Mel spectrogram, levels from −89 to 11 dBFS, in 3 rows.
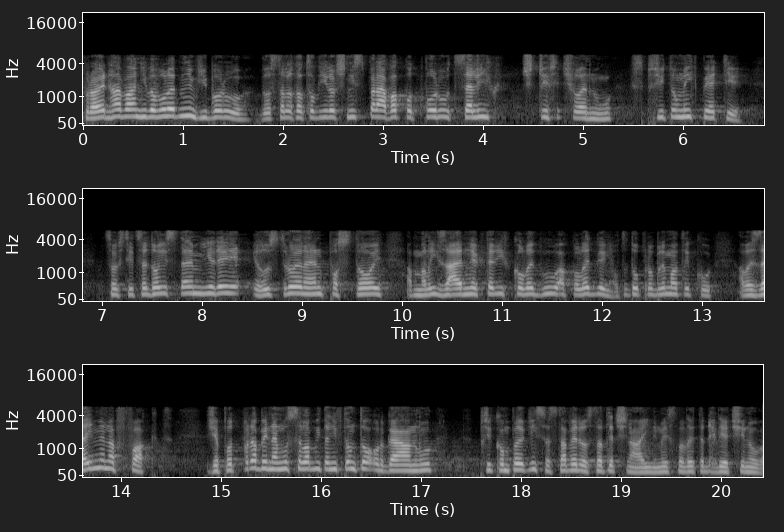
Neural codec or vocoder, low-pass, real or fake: codec, 16 kHz in and 24 kHz out, 0.8 kbps, FocalCodec, streaming, 65536 codes; 5.4 kHz; fake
